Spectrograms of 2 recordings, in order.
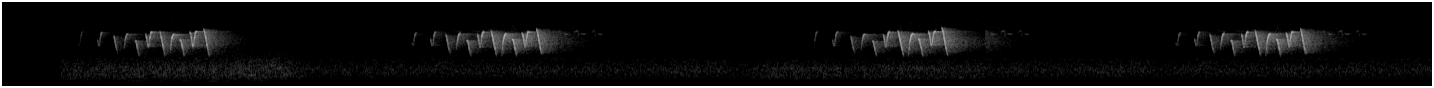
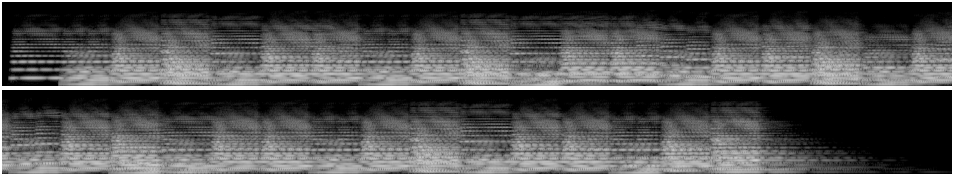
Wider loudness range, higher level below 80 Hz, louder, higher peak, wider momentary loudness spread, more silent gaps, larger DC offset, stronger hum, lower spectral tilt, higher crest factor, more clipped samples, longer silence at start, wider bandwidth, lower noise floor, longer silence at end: first, 4 LU vs 1 LU; second, under -90 dBFS vs -38 dBFS; second, -25 LUFS vs -16 LUFS; second, -12 dBFS vs 0 dBFS; first, 23 LU vs 5 LU; neither; neither; neither; second, 5.5 dB/octave vs -5.5 dB/octave; first, 22 dB vs 16 dB; neither; first, 0.95 s vs 0.05 s; second, 12 kHz vs 14 kHz; about the same, -65 dBFS vs -65 dBFS; second, 1 s vs 1.4 s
